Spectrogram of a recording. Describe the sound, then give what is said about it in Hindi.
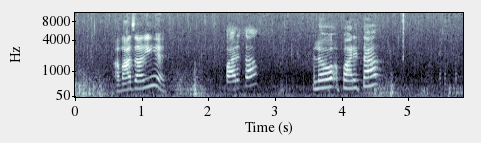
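Heavy rain hisses steadily through a phone line on a call with a bad connection, with low rumbling bursts like thunder, while a voice calls out in short phrases over the noise. “इतनी बारिश की आवाज आ रही थी फोन पे”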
